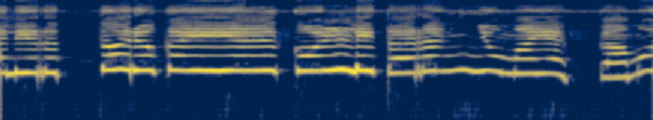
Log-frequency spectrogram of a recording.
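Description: A woman singing a Malayalam poem solo into a close microphone: long held notes with a wavering pitch, in short phrases broken by brief pauses for breath.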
